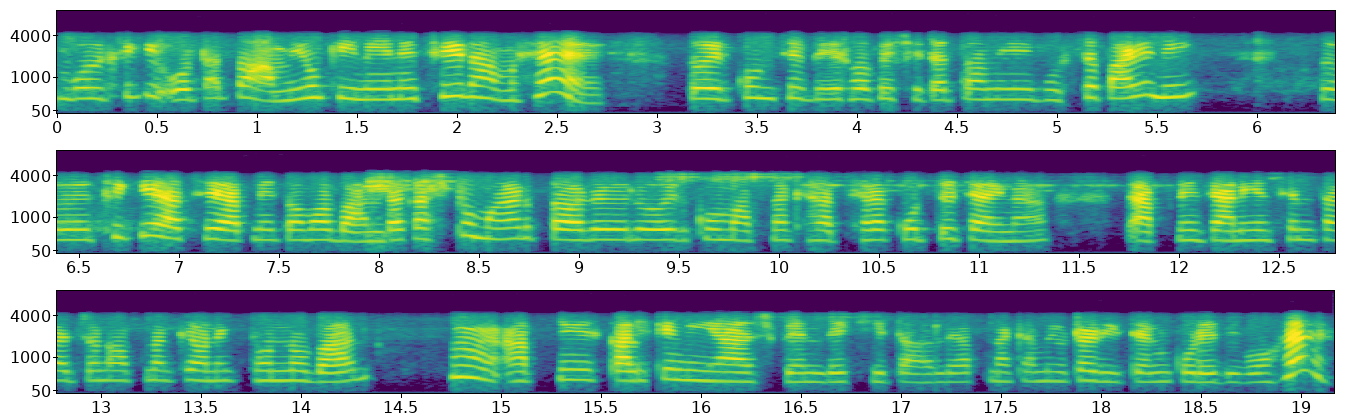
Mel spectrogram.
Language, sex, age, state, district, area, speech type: Bengali, female, 30-45, West Bengal, Alipurduar, rural, conversation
